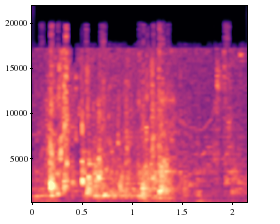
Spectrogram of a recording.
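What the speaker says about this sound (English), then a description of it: "Yep, that's hot water." Hot water running steadily from a newly installed bathtub faucet in a renovated tub-and-wall surround, a continuous close splashing stream with no talk over it.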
